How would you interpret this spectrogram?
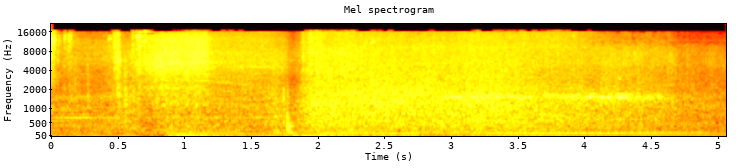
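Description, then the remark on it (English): A car engine revs and pulls off as a stolen car is driven away from a junkyard, a steady low rumble with a brief tire screech, staying fairly loud throughout with no voices. “And then just steals his car from him.”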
